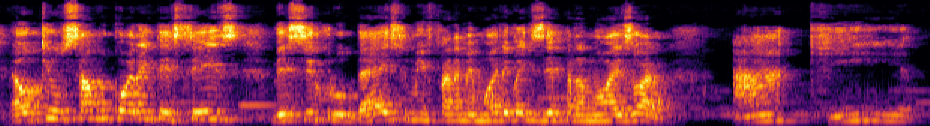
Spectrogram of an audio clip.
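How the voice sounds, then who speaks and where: A man preaching a sermon as a pastor, earnest and repetitive, dropping low and soft when he quotes scripture. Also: fairly even intonation, quick pace, echoey room, faint music behind.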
